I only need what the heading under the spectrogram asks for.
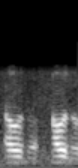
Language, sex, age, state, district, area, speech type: Kannada, male, 30-45, Karnataka, Bangalore Rural, urban, conversation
